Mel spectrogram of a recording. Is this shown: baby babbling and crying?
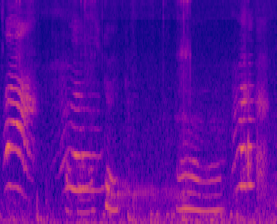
yes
